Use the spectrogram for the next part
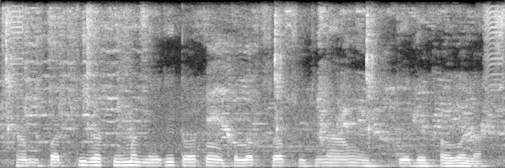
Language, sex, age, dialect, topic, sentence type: Bhojpuri, male, 18-24, Western, banking, statement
